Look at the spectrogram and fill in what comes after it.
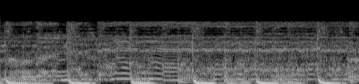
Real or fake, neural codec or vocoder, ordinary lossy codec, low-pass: fake; codec, 16 kHz, 16 kbps, FunCodec, trained on Chinese and English, 50 frames a second; none; none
